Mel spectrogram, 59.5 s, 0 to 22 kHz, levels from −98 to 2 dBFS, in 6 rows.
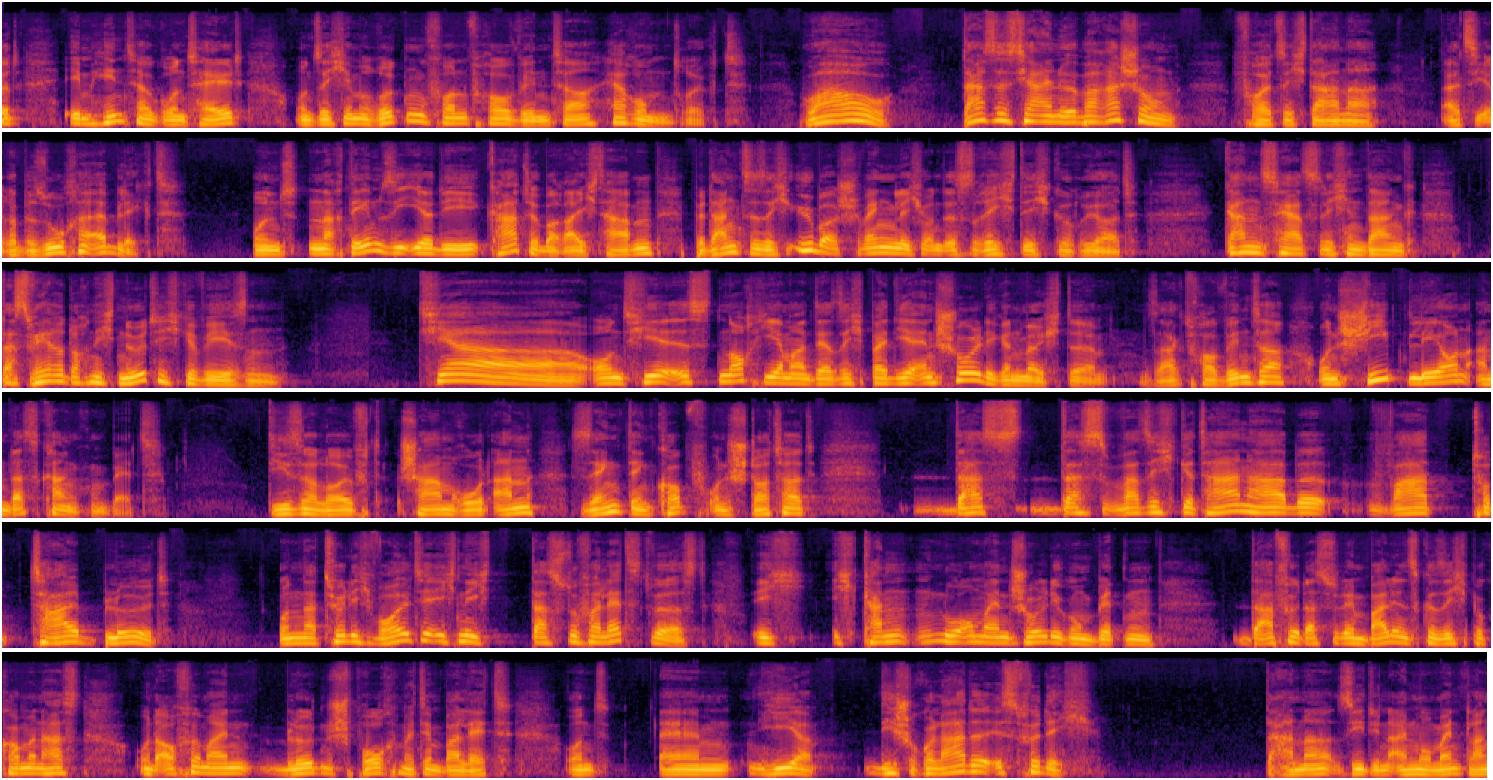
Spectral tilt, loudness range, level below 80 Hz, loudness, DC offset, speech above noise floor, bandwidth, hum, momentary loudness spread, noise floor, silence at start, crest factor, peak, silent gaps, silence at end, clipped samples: -6.5 dB/octave; 3 LU; -50 dBFS; -19 LUFS; under 0.1%; 50 dB; 17 kHz; none; 9 LU; -68 dBFS; 0 s; 16 dB; -2 dBFS; none; 0 s; under 0.1%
